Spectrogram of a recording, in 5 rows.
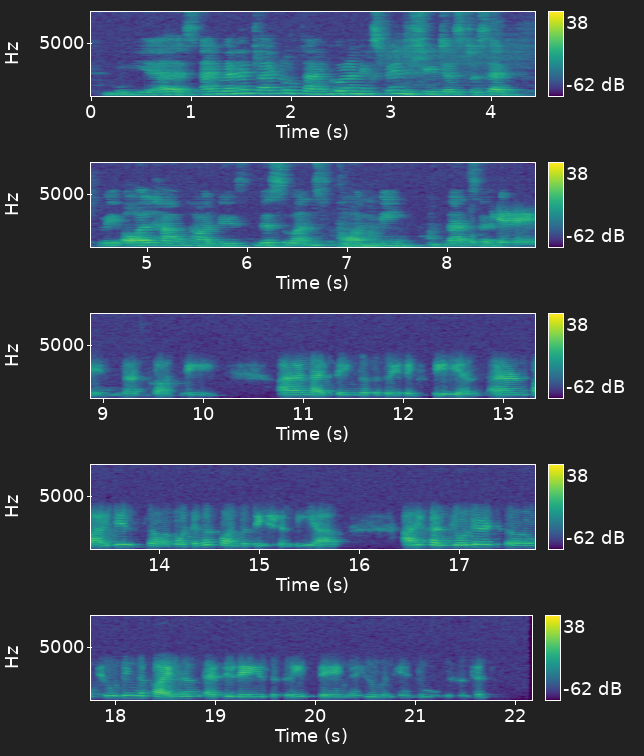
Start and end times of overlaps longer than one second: none

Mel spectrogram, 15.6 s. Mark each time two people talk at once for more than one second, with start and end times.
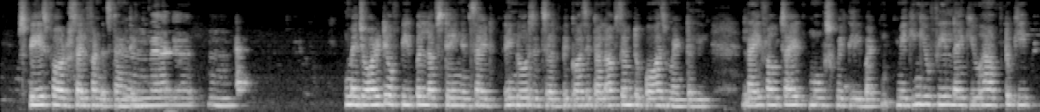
none

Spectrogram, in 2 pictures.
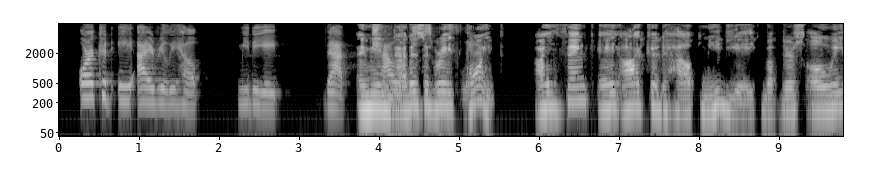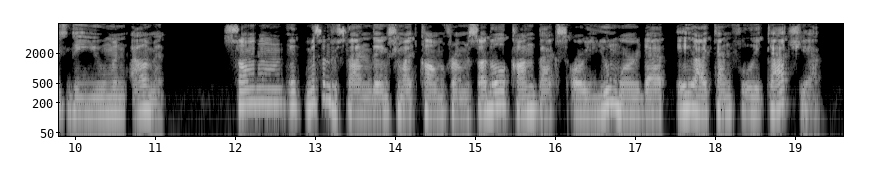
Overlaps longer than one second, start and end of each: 3.9-5.2

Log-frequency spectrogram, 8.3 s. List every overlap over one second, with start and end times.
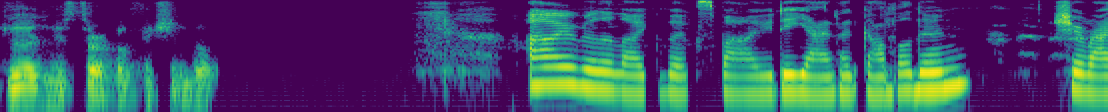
none

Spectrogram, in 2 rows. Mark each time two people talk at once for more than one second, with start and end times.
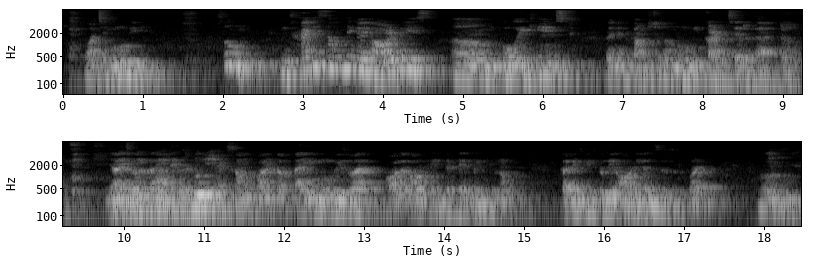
9.8-11.2

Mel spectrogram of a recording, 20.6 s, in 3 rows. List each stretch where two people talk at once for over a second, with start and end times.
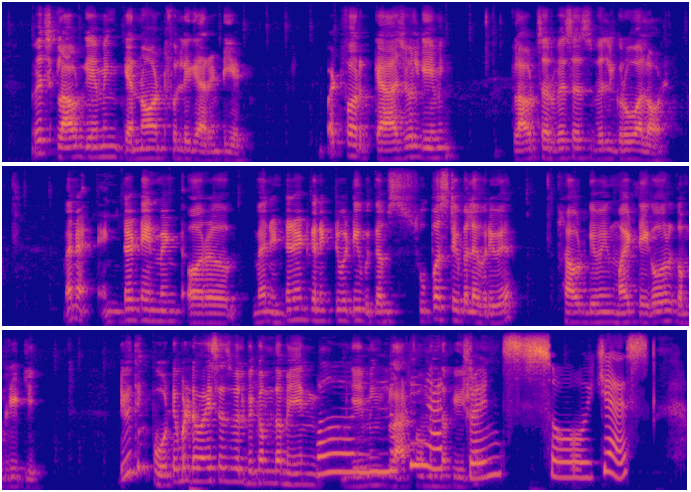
16.9-18.6

